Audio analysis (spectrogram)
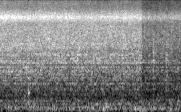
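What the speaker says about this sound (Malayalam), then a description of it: "നല്ലോണം വഴന്ന് വരണേ." Ivy gourd and vegetables sauté in a hot pan for a curry, giving a steady, close sizzling hiss that runs unbroken and eases slightly near the end.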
